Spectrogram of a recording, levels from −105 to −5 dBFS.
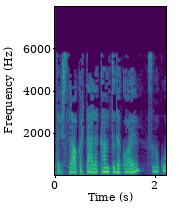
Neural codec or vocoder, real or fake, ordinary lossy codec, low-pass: codec, 24 kHz, 0.9 kbps, DualCodec; fake; MP3, 24 kbps; 7.2 kHz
